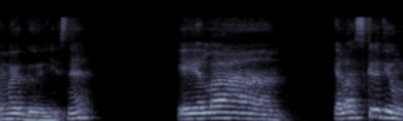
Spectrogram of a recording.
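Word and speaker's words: Margulis: As mitocôndrias e os cloroplastos, eh, segundo a a Lin Margulhes, ela, eh, a pronúncia correta é Margales, né?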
